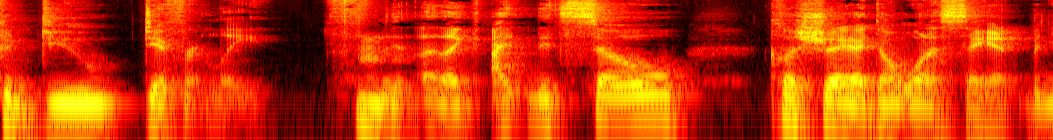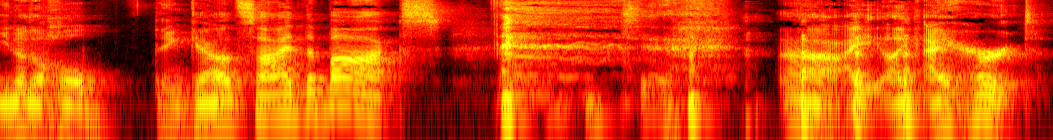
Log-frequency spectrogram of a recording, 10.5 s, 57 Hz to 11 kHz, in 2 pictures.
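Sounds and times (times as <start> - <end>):
speech: 0.0 - 10.5
laughter: 7.8 - 10.3
person with the flu coughing: 8.2 - 9.9.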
